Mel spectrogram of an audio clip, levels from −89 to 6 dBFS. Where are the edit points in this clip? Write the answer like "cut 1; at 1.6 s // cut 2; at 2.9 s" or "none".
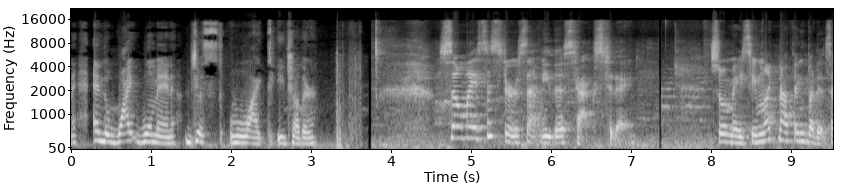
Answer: cut 1; at 3.9 s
